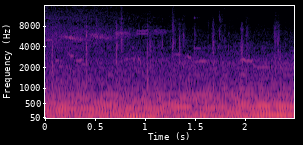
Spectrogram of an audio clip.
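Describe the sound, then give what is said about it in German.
Horse hooves clip-clop at a steady trot as riders on horses and a dog ride onward, a dense run of quick clattering beats over a rumbling ground noise, moderately loud. “Schwungvoll werft ihr euch wieder auf Hund und Pferde und reitet weiter.”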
